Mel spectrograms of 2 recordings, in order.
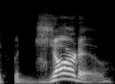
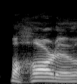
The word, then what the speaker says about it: Fajardo: I mean, I'll say his name right, Cody Fajardo. There you go. Fajardo, like I was saying for half of the season last year.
